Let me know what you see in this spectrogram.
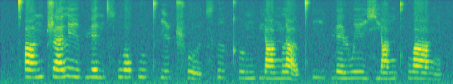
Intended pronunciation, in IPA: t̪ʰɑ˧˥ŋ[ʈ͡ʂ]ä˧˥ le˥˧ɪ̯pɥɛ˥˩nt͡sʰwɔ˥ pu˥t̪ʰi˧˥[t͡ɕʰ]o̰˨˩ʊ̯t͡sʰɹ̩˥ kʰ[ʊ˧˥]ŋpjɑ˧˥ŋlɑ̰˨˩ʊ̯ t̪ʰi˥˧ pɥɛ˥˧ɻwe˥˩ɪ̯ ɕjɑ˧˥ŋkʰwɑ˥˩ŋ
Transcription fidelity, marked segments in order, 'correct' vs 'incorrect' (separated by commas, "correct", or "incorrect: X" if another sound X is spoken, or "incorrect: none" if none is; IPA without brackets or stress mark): correct, incorrect: ʈ͡ʂʰ, correct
